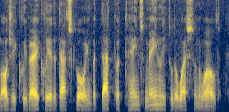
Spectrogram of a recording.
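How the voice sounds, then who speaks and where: A plain, everyday voice from a man, fairly low in pitch, at a moderate pace with fairly even intonation, with a dry, close sound with no echo on a very clean recording with a silent background. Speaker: astrologer and conference speaker. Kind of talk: informal panel discussion.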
